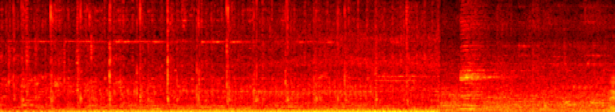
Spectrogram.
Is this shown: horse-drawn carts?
yes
